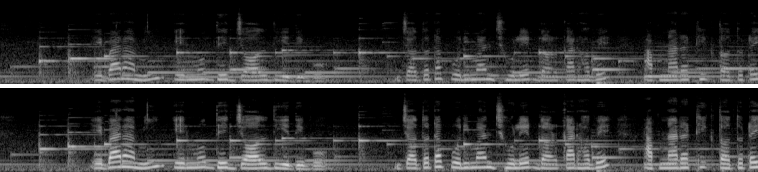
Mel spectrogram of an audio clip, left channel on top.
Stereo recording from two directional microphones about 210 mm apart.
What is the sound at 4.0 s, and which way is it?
Speech, 25° right (ahead or behind).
